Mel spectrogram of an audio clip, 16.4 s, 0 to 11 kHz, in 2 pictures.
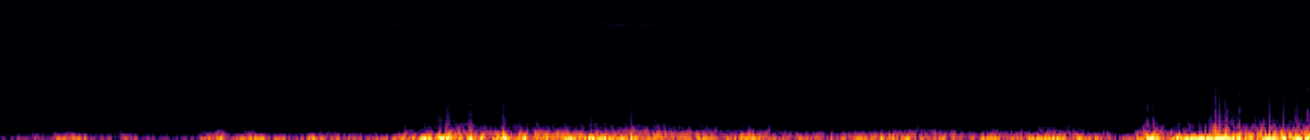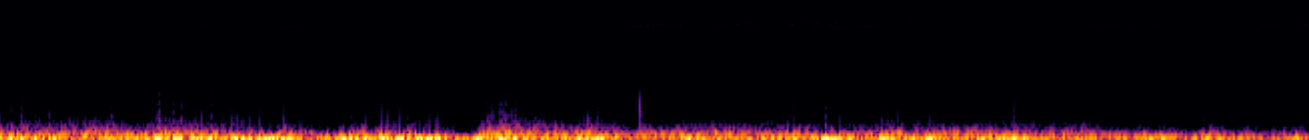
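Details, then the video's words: Daytime cricket chorus, a continuous thin high trill that never pauses, partly buried under heavy low roaring and rumbling bursts, like wind or passing vehicles. "Cricket insects Day01 - Sound Effect HD"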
